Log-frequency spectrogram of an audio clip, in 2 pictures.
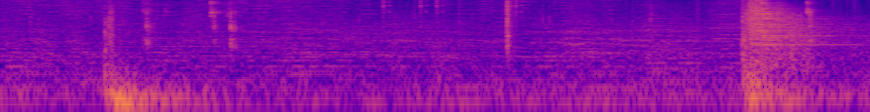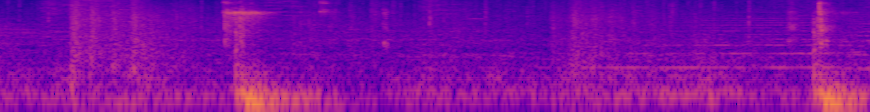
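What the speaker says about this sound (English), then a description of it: "they should be firing out those windows into that" Musket volleys crackle in the Empire Total War video game, with several separate sharp bursts spaced a few seconds apart over a quieter bed of background battle noise.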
